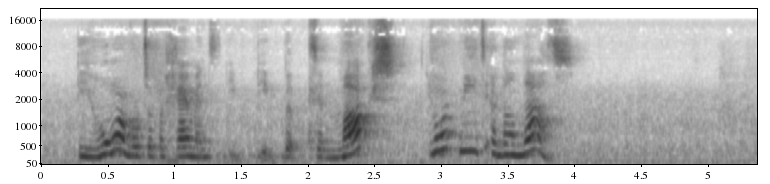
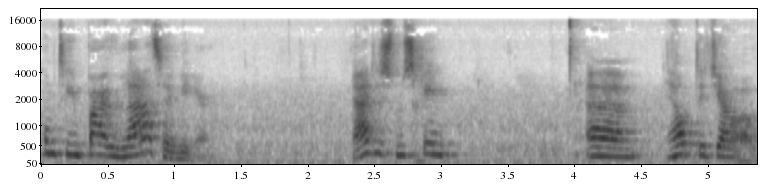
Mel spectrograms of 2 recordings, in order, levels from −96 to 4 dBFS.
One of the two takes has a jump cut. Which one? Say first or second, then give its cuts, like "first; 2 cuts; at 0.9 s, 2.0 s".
first; 4 cuts; at 1.3 s, 2.0 s, 2.9 s, 3.4 s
